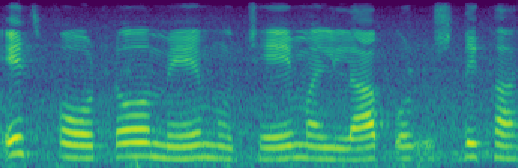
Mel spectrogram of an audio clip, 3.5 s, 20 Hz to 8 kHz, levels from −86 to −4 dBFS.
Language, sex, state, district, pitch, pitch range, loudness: Hindi, female, Madhya Pradesh, Katni, 210 Hz, 200-230 Hz, -18 LUFS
